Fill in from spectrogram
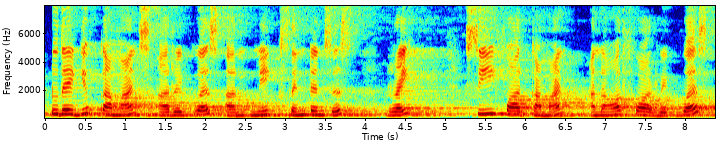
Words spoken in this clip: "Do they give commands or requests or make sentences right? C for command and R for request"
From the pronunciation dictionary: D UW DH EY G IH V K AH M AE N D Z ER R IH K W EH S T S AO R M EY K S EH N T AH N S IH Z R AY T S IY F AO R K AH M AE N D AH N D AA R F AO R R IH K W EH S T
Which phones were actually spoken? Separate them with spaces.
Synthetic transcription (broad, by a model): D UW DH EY G IH V K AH M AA N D S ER R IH K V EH S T AA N M EY K S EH N T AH N S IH S R AY T S IY F AO R K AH M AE N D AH N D AA R F AO R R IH K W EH S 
